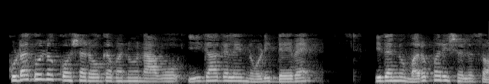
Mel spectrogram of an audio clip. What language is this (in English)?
Kannada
